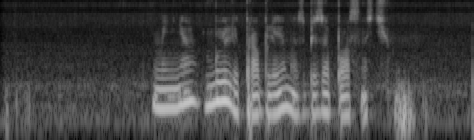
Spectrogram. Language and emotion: Russian, sad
